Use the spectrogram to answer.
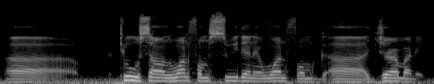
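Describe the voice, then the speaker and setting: A man from South Sudan, a sound clash selector, who speaks as a guest on a radio interview and gives shout-outs in dancehall slang. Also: mid-range voice, animated, measured pace, slight background noise.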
